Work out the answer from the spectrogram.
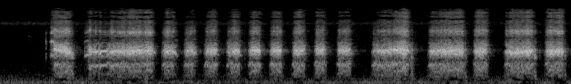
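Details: Red junglefowl hen calling on 17 February 2021, giving a rapid series of harsh cackling notes, long rasping bursts mixed with short clipped ones, roughly twenty notes in under six seconds.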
